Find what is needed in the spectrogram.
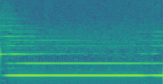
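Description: Live concert music: a wind instrument starts one long note and holds it steady at a single pitch, with fainter notes sounding above it.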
